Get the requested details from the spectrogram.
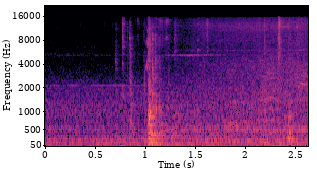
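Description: A train door thumps and slides open.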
